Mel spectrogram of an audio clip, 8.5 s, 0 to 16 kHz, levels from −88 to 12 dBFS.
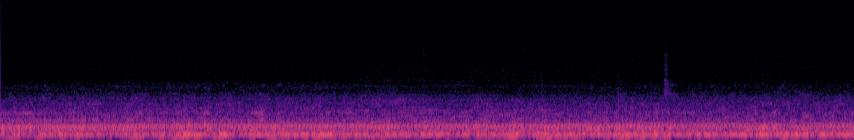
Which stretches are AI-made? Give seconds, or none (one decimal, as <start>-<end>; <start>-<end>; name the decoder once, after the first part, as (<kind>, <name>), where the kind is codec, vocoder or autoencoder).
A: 3.5-5.7 (codec, SNAC)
